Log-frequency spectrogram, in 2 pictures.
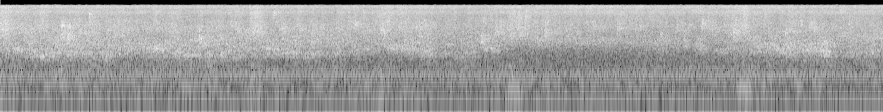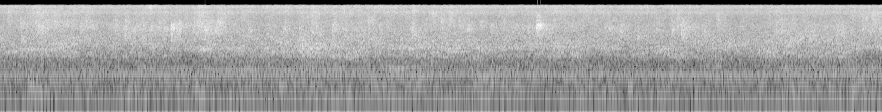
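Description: Water from a shower sprays steadily and splashes.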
